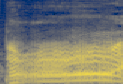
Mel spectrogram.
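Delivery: high growly kid noise, imitating; kid's growl. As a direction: mimic a kid growling at a model. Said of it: "he was like".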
